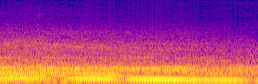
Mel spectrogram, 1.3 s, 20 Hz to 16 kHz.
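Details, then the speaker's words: Engine at 56 °C coolant temperature, read via OBD-II ELM327 with Torque Pro, throttle pressed: pitch climbs smoothly as the throttle body opens, steady and even with no misses; healthy rev. "Il monte au régime Il va jusqu'à au tour, l'ouverture du corps de papillon augmente"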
